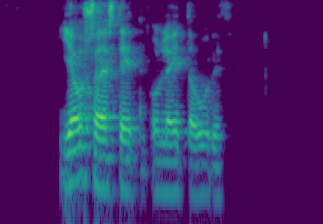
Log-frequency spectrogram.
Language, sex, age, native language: Icelandic, male, 30-39, Icelandic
